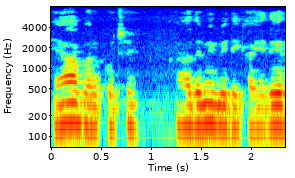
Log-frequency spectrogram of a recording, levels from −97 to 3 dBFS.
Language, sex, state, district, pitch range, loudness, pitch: Hindi, male, Haryana, Charkhi Dadri, 130-140 Hz, -20 LUFS, 140 Hz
